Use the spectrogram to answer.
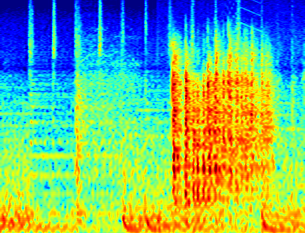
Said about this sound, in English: I've chosen the bloody dice, hoping that that will help me more for a combat roll. Those that, those dice were purchased with intent for combat. Yeah. So here we go.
